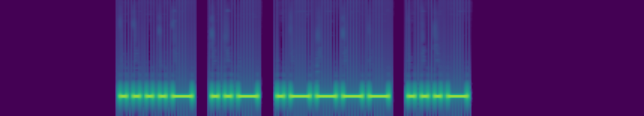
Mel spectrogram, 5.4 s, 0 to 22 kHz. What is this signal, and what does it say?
Morse code, heard as a keyed tone, about 22 wpm, 700 Hz. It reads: 4U1V
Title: Four Challenging Letter-Number Combinations 22wpm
